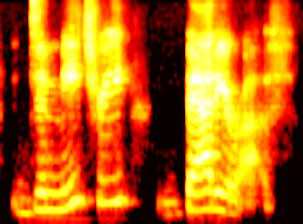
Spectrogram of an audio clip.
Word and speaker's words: Dmitry Badiarov: Today, my guest is, make sure I pronounce this correct, Dmitry Badiarov.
